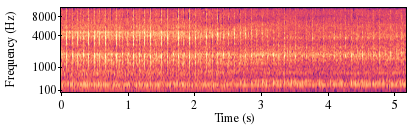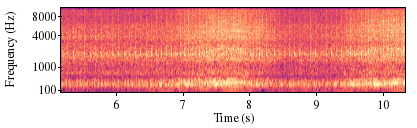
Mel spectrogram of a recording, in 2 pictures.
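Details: 1998 ZX-6R motorcycle with a spun rod bearing: a steady, rapid knock about four times a second at idle that sharpens and speeds up as it is revved.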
